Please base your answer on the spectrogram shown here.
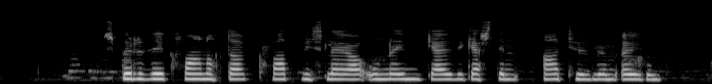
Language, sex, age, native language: Icelandic, female, 12, Icelandic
